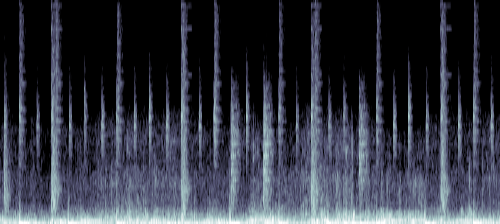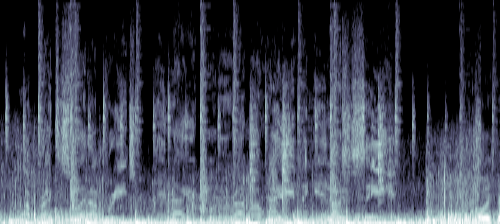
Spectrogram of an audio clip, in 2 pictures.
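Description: Snowboard edges scraping and carving across snow, with a constant low rumble and frequent knocks and clicks on the action camera.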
